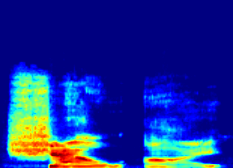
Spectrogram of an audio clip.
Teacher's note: shall is unstressed whereas i is a stressed syllable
